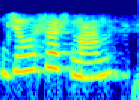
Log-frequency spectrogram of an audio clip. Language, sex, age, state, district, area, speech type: Telugu, female, 18-30, Telangana, Jangaon, urban, conversation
